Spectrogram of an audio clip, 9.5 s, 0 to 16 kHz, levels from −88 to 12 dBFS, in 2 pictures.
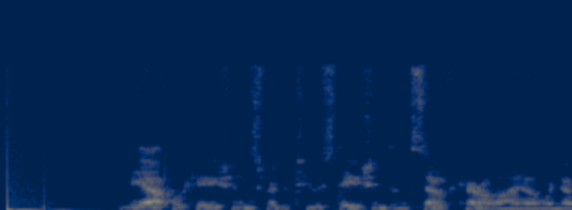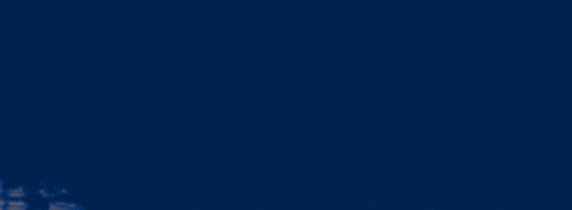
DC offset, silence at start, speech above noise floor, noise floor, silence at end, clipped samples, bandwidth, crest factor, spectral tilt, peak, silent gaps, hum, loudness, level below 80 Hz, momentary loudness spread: under 0.1%; 0.05 s; 38 dB; -86 dBFS; 4.15 s; under 0.1%; 11.5 kHz; 26 dB; -5 dB/octave; -26 dBFS; none; none; -48 LUFS; -68 dBFS; 20 LU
